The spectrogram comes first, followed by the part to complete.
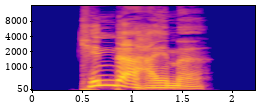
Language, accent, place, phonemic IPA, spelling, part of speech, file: German, Germany, Berlin, /ˈkɪndɐˌhaɪ̯mə/, Kinderheime, noun, De-Kinderheime.ogg
- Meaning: nominative/accusative/genitive plural of Kinderheim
